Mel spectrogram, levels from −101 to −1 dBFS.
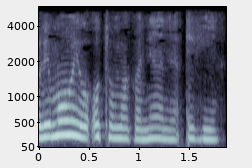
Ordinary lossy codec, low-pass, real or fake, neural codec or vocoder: MP3, 24 kbps; 5.4 kHz; fake; codec, 16 kHz, 1.1 kbps, Voila-Tokenizer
